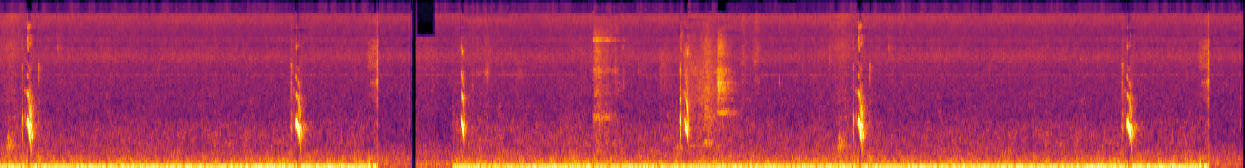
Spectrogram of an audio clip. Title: Fun fact : cats can also get the hiccups #cat #cute #funny #comment #catlover #subscribe #facts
